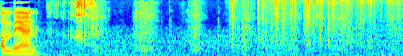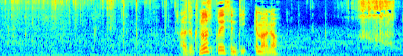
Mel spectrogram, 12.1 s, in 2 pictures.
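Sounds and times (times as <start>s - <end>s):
crunchy snack being chewed: 0.7s - 9.0s, 10.6s - 12.0s.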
